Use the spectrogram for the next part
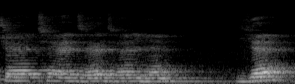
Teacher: इन वर्णों का जब उच्चारण करते हैं तो हमारी जीवा है ना, वह तालु से थोड़ा ऊपर की ओर स्पर्श करती है। तालु से थोड़ा सा ऊपर की ओर स्पर्श करती है। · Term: तालव्य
